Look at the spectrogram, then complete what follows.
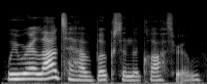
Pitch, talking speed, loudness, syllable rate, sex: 225 Hz, 290 wpm, -17 LUFS, 6.7 syllables/s, female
